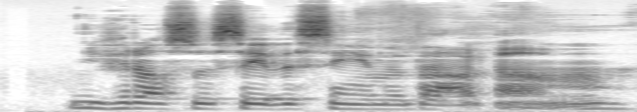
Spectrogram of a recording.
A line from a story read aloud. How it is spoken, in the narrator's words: Gumsu yelling at Seiroyi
